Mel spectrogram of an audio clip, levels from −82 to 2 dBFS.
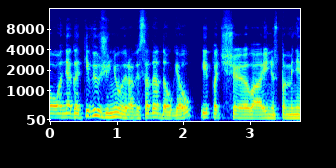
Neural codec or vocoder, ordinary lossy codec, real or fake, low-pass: none; Opus, 24 kbps; real; 14.4 kHz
